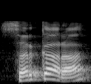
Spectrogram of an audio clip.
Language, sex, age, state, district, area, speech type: Kannada, male, 45-60, Karnataka, Shimoga, rural, spontaneous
